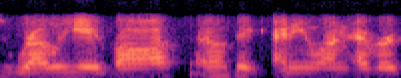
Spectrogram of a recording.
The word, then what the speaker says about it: Relyea-Voss: So, as she said, the pronunciation of my last name is Reier Vos.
